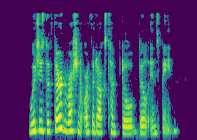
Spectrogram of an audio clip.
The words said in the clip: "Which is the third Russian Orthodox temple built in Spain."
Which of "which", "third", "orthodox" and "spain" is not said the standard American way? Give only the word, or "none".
none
